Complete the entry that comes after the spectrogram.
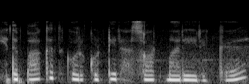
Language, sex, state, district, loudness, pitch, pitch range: Tamil, female, Tamil Nadu, Nilgiris, -16 LUFS, 225 Hz, 210-240 Hz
